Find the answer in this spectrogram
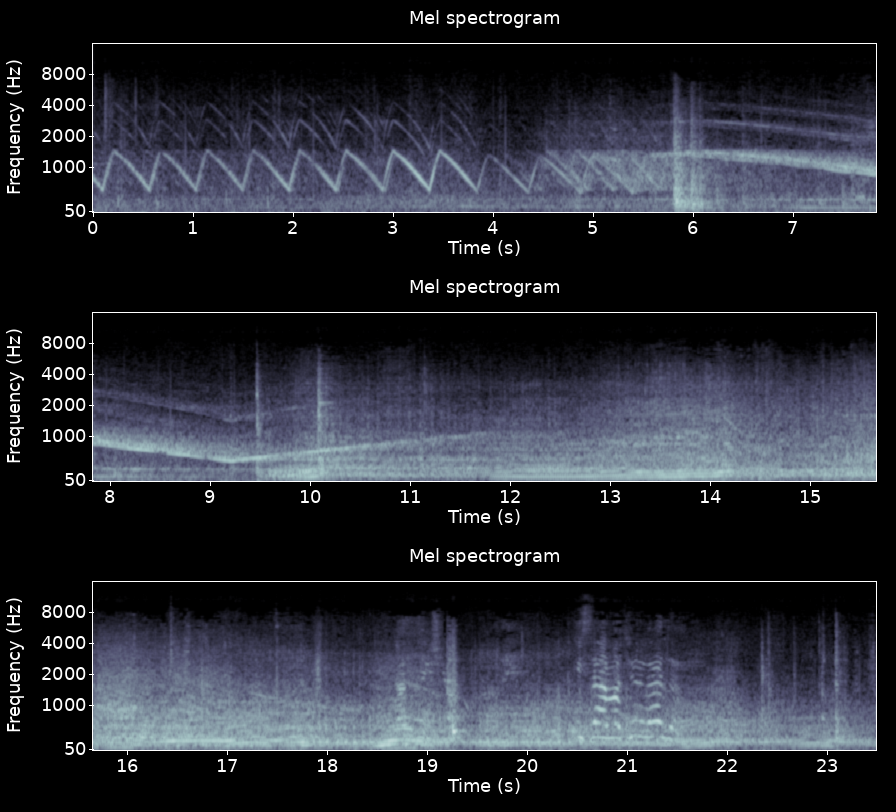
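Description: Emergency-vehicle siren: a fast repeating yelp, falling in pitch on each cycle, that changes at about five seconds into one long slow wail, falling and then rising again. The wail fades out under other mixed sound.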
